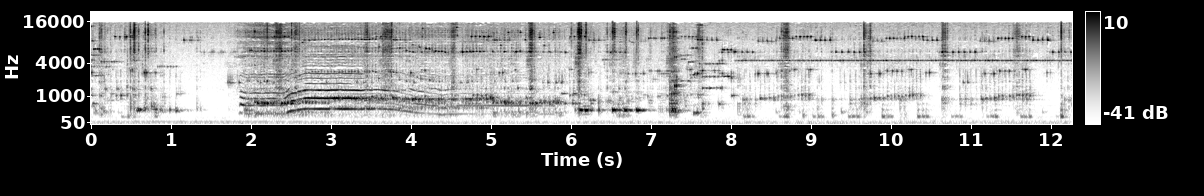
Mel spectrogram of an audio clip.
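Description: Live electronic synthesizer sounds played through a wearable hand-and-mouthpiece controller: a pitched tone that glides up, holds and slides back down, scattered clicks, then a steady high tone over a soft pulse about twice a second.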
